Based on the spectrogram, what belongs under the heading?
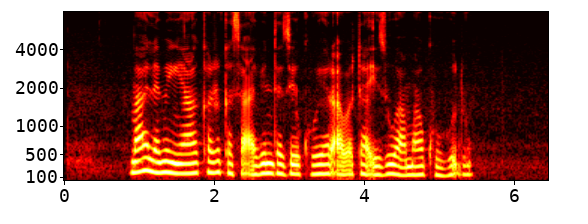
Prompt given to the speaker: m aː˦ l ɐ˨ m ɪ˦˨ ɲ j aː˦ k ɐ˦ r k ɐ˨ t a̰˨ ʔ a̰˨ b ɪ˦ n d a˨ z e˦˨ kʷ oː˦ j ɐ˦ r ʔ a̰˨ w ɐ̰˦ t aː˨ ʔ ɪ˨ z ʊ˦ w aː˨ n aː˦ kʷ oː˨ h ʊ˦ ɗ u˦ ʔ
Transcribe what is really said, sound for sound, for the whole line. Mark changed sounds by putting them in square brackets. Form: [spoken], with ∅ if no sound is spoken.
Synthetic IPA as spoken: m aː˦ l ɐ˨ m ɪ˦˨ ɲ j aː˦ k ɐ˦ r k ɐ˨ [s] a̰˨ ʔ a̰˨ b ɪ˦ n d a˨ z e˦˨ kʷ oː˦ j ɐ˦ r ʔ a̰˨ w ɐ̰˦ t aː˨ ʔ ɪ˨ z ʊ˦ w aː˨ [m] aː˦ kʷ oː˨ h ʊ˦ ɗ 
